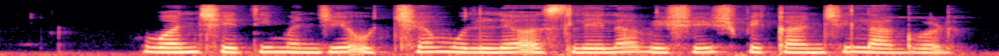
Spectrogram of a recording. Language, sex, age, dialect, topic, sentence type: Marathi, female, 18-24, Varhadi, agriculture, statement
